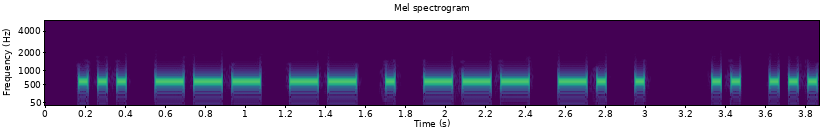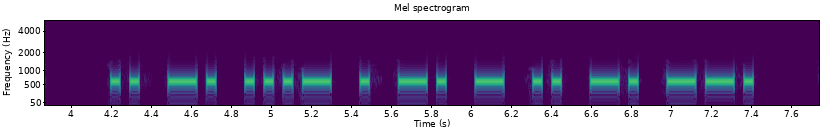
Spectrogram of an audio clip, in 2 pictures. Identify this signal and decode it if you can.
Morse code, heard as a keyed tone, about 25 wpm, 600 Hz. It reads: SOMEONE IS INVENTING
